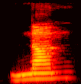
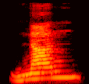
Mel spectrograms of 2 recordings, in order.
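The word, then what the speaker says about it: Nantegua: So that means, well, that's pronounced Nantigua. Nantigua.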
